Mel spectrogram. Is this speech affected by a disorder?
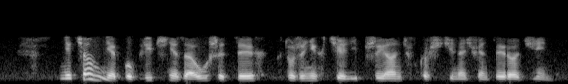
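No.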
